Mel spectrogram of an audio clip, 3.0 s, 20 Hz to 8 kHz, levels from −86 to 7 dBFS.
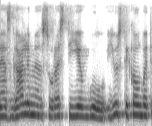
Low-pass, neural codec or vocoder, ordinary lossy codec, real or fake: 7.2 kHz; none; Opus, 32 kbps; real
